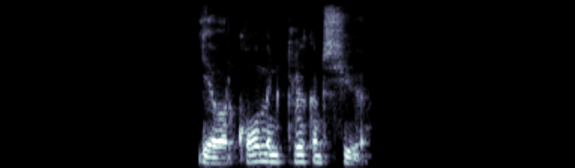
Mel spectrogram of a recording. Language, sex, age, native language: Icelandic, male, 30-39, Icelandic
